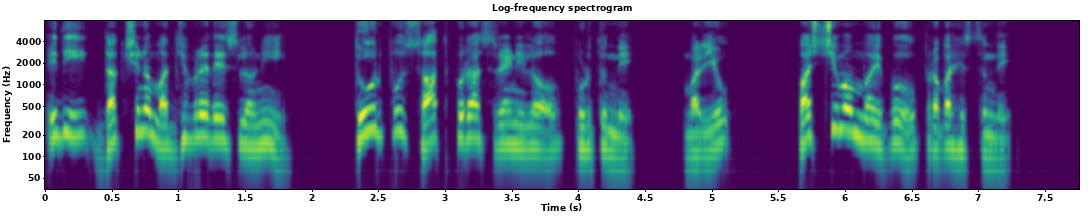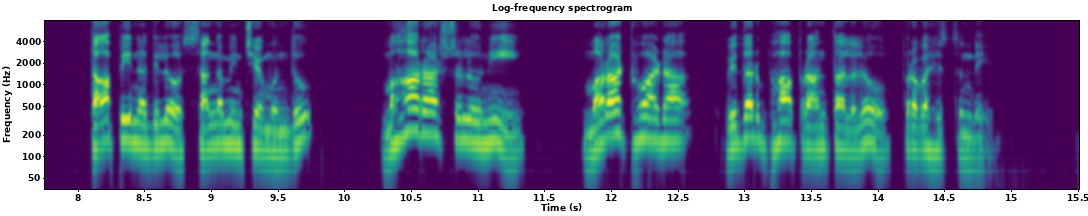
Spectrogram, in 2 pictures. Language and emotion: Telugu, neutral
